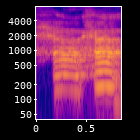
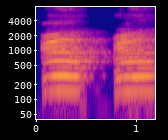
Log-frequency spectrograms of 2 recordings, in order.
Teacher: Yang bagian tengah sini agak ditekan. A a ha agak dikasih udara. Kalau a udaranya enggak ada. Nah, ini bagian adnal halq, paling bawah dari tenggorokan.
